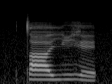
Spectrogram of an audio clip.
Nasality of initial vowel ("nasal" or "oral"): oral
